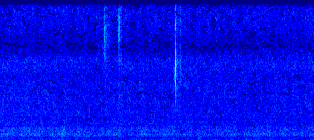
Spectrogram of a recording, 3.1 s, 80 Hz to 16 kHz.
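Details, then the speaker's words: Dreo Pilot Max S 42-inch bladeless tower fan with DC motor at maximum speed level 12: steady rush of air over a low motor hum, no whirring, ticking or bearing noise; running cleanly. "So at this speed you could hear it blowing blowing air and you could hear the uh the motors I mean the motor I should say spinning but at least to my hearing I I don't hear that slight worring or bearing noise that I did in the Pro."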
